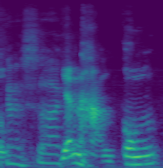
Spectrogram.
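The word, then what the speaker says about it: gung: gong means the bow. All right, like G-U-N-G, almost same Gong.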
